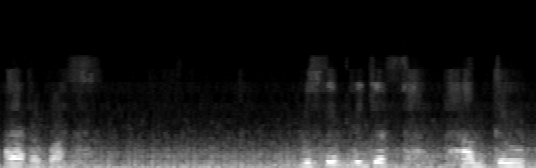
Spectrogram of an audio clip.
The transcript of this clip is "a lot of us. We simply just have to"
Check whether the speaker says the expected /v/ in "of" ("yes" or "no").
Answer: no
